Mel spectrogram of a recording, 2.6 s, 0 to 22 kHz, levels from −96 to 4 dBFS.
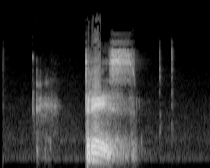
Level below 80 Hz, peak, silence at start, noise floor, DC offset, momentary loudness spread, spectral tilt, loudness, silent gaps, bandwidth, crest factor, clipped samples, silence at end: -62 dBFS; -2 dBFS; 0.45 s; -55 dBFS; under 0.1%; 25 LU; -2.5 dB/octave; -16 LUFS; none; 14.5 kHz; 20 dB; under 0.1%; 0.95 s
